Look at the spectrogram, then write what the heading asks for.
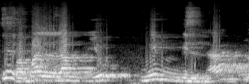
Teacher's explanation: Ada tanda ba kecil ya di ba, di ini mim kecil di ba ini, di atas ba ini tandanya tidak dibaca min tapi mim ya, diganti nun sukunnya menjadi mim sukun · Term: iklab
